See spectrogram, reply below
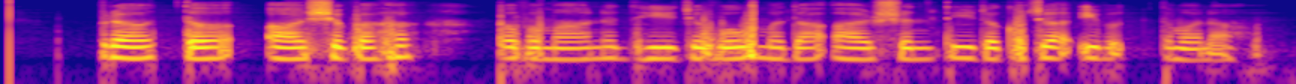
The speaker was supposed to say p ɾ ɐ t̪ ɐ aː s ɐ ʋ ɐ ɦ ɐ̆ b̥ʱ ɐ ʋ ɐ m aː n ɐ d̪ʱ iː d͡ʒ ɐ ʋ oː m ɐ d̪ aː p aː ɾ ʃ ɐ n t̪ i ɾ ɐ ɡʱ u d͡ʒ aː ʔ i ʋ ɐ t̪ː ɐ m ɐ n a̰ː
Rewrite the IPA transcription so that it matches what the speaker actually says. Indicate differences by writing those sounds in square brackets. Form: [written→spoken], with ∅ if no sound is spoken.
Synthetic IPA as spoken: p ɾ ɐ t̪ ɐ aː [s→ʃ] ɐ ʋ ɐ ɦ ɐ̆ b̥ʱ ɐ ʋ ɐ m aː n ɐ d̪ʱ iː d͡ʒ ɐ ʋ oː m ɐ d̪ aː [p→ʔ] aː ɾ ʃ ɐ n t̪ i ɾ ɐ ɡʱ u d͡ʒ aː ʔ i ʋ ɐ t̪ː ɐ m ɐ n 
